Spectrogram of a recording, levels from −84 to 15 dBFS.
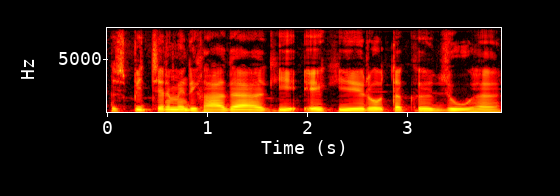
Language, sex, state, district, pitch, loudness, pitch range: Hindi, male, Haryana, Charkhi Dadri, 120 Hz, -15 LUFS, 115-130 Hz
